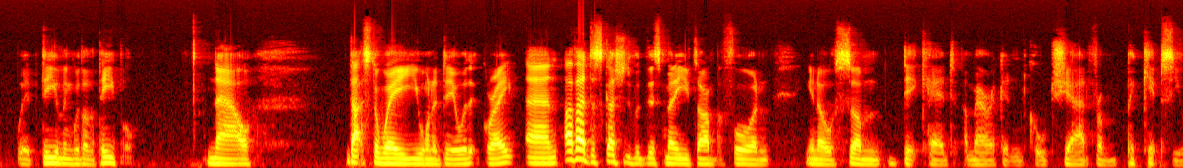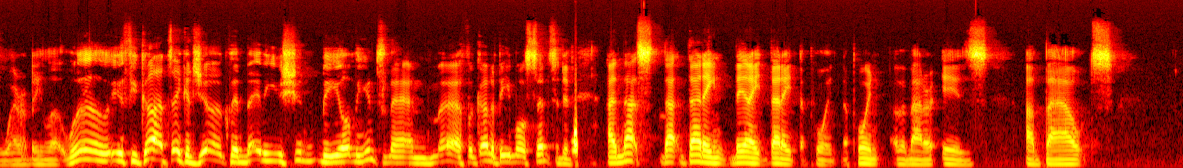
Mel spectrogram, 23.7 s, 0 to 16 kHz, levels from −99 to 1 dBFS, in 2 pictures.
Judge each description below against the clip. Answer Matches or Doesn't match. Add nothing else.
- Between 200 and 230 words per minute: Matches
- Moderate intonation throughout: Doesn't match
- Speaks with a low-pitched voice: Matches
